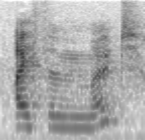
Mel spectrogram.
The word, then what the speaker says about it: Ightham: And then we went to after Blue Water we went to Itham-Mote, I believe is how it's pronounced, but it's spelt IGHTHAM or something.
